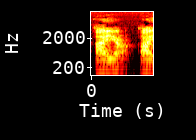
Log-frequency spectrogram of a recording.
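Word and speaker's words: Ireland: あーんと、どっかに載ってたっけちょっと今発音記号を確認してますけど、えー、っと、あアイアランド、アイアランドか。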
